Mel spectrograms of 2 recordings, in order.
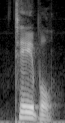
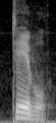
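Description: Both takes have the same delivery.

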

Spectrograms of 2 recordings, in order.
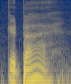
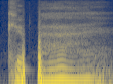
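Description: First: It is said in a plain voice. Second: It is said in a sexy voice.

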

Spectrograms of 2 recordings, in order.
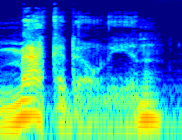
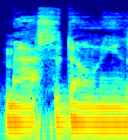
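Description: First: The consonant after the first vowel is a hard K. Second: The consonant after the first vowel is a soft S. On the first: This is the form used in the region itself. "they're all going to say Macedonian" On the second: This is the modern Western form. "the way we say it here in the modern West due to a softening"

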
